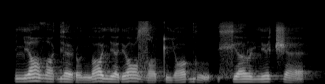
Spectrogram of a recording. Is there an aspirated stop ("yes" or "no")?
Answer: no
